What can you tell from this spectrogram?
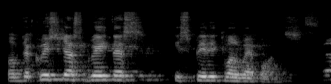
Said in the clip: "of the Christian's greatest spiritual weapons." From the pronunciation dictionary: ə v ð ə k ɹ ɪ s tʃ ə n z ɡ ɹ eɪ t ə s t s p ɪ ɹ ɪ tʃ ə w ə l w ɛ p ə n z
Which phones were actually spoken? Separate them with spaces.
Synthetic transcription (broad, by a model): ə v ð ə k ɹ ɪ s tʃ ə n s ɡ ɹ eɪ t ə s t s p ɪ ɹ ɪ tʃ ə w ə l w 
